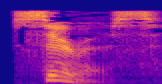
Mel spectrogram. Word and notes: scirrhus: British English

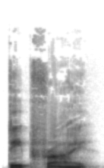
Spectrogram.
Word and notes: deep-fry: British English

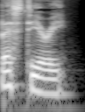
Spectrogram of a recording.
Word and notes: bestiary: British English

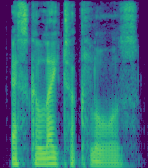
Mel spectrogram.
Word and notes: escalator clause: British English

